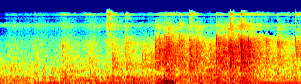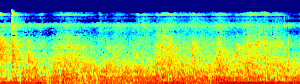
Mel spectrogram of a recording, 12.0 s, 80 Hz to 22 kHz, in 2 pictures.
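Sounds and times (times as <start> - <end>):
door panels rattling and clicking: 2.6 - 6.2.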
